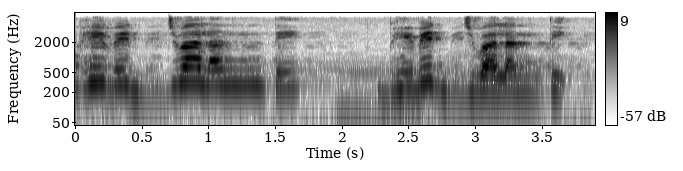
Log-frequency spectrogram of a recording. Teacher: ಎಲ್ಲ ಅಕ್ಷರಗಳು ರಸ್ವ ಭಿವಿ ಮೇಲೆ ಆಘಾತ ಇದೆ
